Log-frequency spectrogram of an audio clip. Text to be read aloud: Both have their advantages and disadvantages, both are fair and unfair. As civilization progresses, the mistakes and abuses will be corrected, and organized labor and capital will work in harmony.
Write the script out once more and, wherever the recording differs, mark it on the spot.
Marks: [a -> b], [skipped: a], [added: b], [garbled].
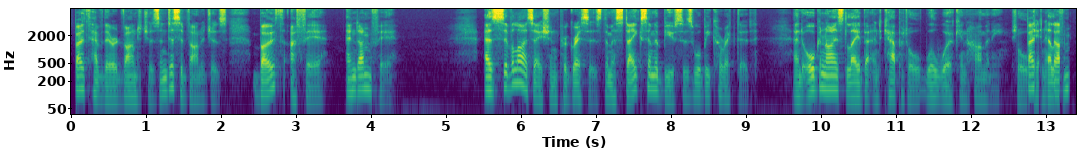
Both have their advantages and disadvantages, both are fair and unfair. As civilization progresses, the mistakes and abuses will be corrected, and organized labor and capital will work in harmony. [garbled]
